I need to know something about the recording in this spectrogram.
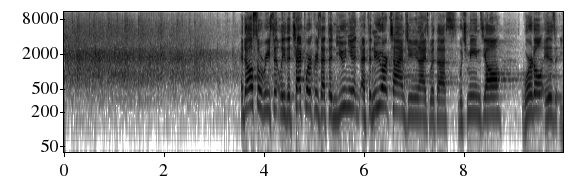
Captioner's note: applause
